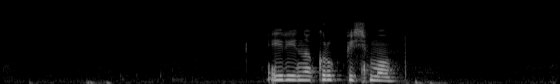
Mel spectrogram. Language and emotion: Russian, neutral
